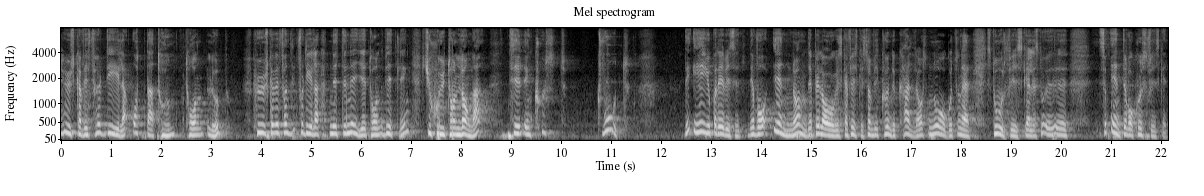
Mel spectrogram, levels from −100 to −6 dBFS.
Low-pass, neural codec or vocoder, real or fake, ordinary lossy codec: none; none; real; none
